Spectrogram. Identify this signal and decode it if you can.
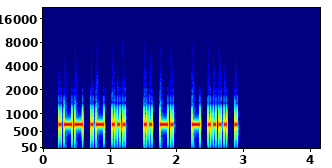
Morse code, heard as a keyed tone, about 28 wpm, 700 Hz. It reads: WAS IN THE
